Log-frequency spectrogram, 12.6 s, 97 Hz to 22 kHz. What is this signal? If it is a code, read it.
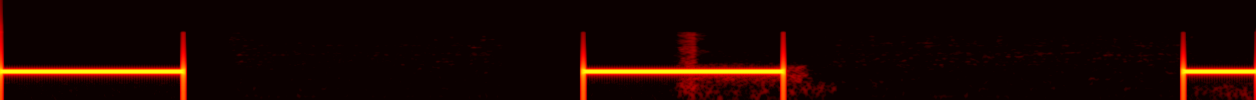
Ringback tone (North America), 440 + 480 Hz.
